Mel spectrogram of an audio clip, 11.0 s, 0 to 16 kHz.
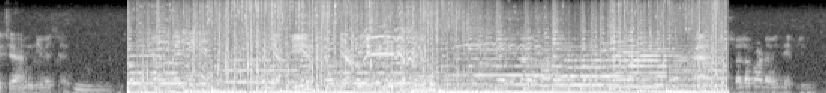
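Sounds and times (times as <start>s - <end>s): galloping hoofbeats: 1.7s - 6.8s, 7.8s - 9.7s
film music: 1.7s - 9.7s
horse whinnying: 3.4s - 6.6s.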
